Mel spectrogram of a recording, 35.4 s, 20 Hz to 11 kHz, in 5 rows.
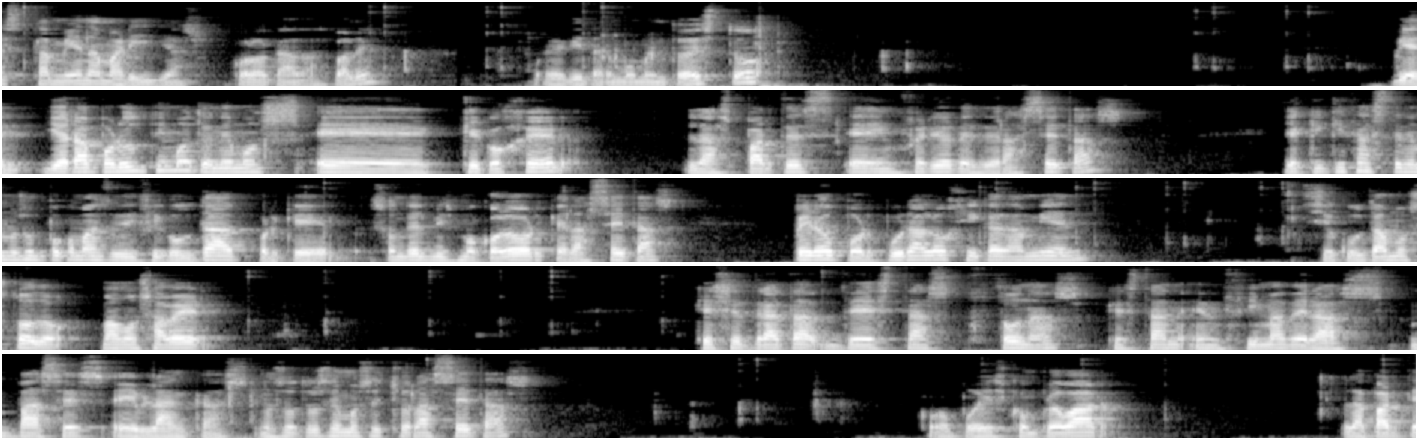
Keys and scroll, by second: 3.6 Delete, 15.7 space, 22.5 space.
